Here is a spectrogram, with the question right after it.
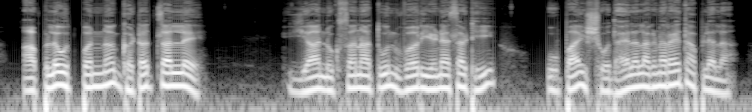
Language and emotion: Marathi, sad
